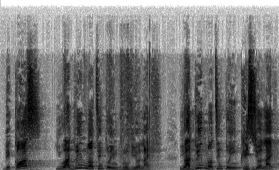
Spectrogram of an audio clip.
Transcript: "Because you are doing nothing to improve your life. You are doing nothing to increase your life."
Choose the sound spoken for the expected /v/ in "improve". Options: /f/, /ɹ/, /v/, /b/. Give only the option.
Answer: /v/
